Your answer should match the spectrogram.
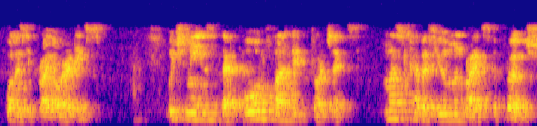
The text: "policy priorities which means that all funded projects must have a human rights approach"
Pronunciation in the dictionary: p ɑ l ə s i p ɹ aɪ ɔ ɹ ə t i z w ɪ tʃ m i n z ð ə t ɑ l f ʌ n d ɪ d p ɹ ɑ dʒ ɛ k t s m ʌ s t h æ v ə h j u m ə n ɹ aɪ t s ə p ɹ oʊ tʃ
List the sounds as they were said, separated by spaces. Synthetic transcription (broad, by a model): p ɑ l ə s i p ɹ aɪ ɔ ɹ ə t i z w ɪ tʃ m i n z ð ə t ɑ l f ʌ n d ɪ d p ɹ ɑ dʒ ɛ k t s m ʌ s t h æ v ə h j u m ə n ɹ aɪ t s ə p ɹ oʊ tʃ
